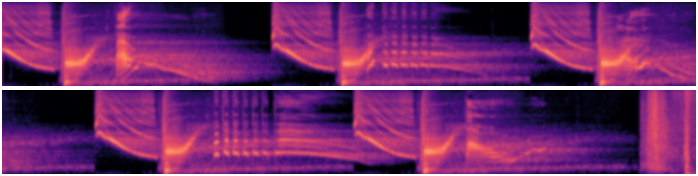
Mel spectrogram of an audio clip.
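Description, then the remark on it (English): A springy cartoon boing for Captain Blue bouncing high on the dwarf planet Pluto in a children's story repeats five times at steady intervals, each one a sharp twang that warbles and slides in pitch before ringing out, with a short bright hit at the very end. “Ooh, look how high Blue is bouncing.”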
